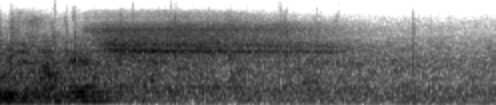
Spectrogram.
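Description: A large crowd cheers and applauds outdoors, then fades.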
